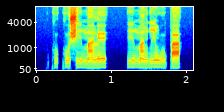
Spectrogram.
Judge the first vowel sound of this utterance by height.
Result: mid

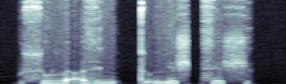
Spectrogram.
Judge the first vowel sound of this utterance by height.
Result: high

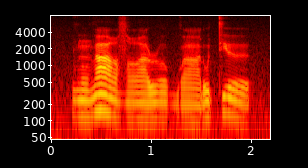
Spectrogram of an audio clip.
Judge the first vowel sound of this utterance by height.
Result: mid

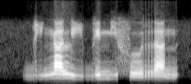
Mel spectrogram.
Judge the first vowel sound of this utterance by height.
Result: high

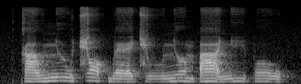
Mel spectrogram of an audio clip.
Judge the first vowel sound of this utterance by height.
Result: low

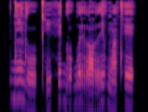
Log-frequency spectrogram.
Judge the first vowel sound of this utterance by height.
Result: high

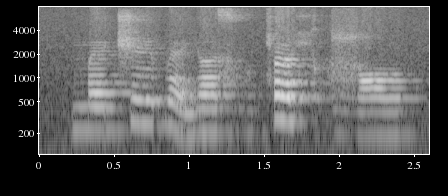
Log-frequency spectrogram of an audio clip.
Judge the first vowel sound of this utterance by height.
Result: mid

